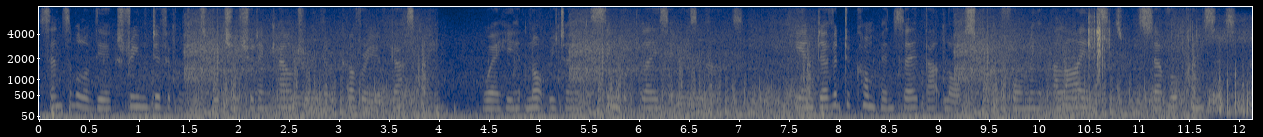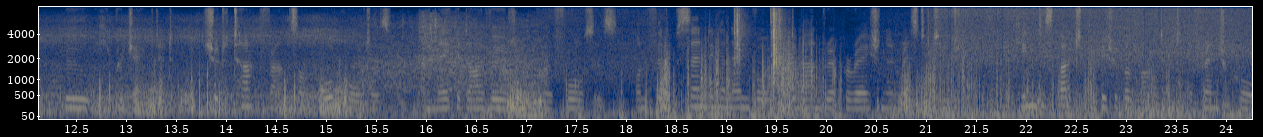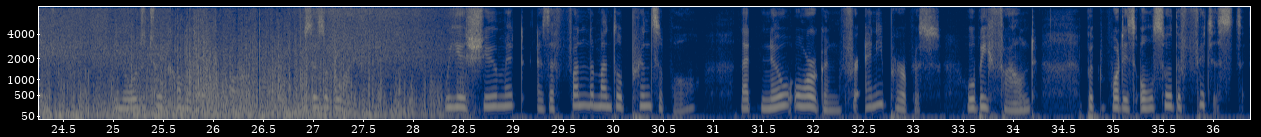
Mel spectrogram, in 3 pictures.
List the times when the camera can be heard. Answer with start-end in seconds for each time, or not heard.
10.4-11.6, 19.1-19.6.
